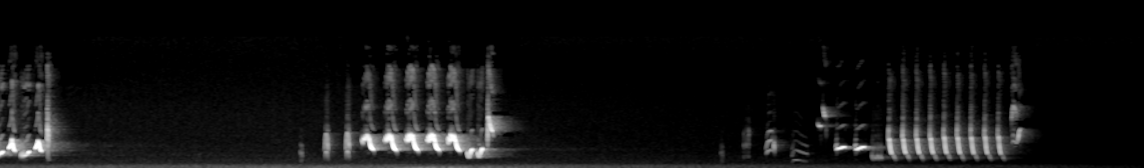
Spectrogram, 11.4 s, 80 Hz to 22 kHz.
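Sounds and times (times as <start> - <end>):
male common nightingale singing at night in Kent England: 0.0 - 10.5.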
